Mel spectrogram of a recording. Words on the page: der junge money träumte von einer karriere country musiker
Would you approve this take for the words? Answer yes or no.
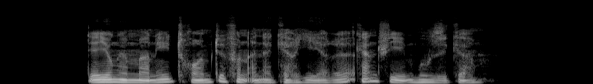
yes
